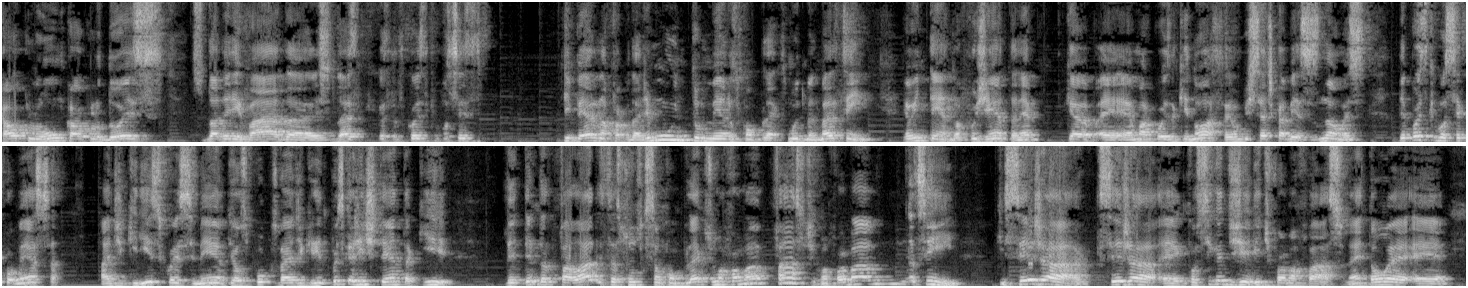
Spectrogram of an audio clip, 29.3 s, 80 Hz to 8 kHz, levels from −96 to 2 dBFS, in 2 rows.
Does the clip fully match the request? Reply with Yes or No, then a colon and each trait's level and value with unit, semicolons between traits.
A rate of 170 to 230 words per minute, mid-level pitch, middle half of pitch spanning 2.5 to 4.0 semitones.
No: fast, 185 wpm; medium, 145 Hz; average, 4.5 semitones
